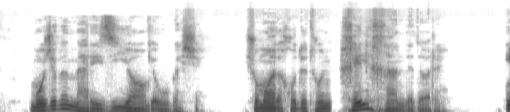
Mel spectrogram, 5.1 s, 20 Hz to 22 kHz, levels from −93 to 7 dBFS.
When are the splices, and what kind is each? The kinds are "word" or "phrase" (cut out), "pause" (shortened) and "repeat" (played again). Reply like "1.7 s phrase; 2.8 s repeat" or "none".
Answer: 1.5 s word; 2.4 s word; 2.7 s word; 3.3 s word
